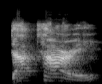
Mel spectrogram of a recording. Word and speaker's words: daktari: Daktari, spelled D-A-K-T-A-R-I, is really a sort of Africanized or Bantuicized way of pronouncing the word doctor.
